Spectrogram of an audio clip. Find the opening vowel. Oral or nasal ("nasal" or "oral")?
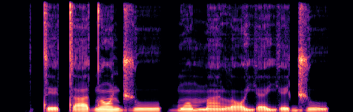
oral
